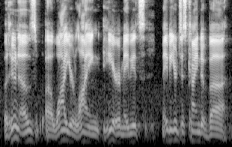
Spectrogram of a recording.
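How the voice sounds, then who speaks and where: Quick, mocking reaction commentary comes from a male livestream host whose medium-pitched voice is very bright and forceful. He stresses words heavily and piles on sarcasm, over a little hiss or hum.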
